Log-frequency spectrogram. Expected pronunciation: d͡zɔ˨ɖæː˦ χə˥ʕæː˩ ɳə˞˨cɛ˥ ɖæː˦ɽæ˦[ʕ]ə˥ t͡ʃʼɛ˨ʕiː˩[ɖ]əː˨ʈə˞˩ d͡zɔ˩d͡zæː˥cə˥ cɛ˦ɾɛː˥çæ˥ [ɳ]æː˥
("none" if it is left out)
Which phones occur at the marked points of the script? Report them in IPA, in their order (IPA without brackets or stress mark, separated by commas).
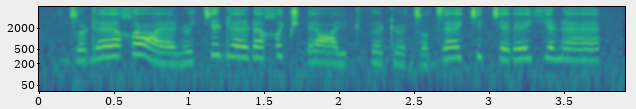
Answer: χ, ʈʰ, ɳ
